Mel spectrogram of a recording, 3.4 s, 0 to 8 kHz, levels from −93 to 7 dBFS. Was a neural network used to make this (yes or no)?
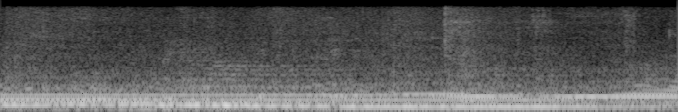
no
